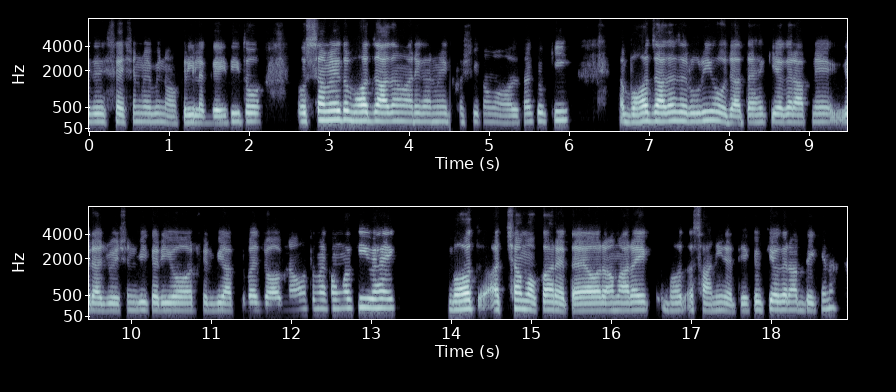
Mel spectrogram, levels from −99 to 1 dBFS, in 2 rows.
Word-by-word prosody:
Recession 165 +1 -3
में 170 -1 -5
भी 170 - -6
नौकरी 150 0 -4
लग 145 -2 -3
गई 140 0 +2
थी। 175 +3 -3
तो 175 -1 0 0.5
उस 175 - -4
समय 205 0 +6
तो 205 0 +5
बहुत 185 -1 +5
ज़्यादा 180 0 +5
हमारे 175 -1 -2
घर 170 0 -4
में 170 0 -6
खुशी 160 +1 -12
का 165 0 -13
माहौल 150 -2 -7
था। 165 - -2
क्योंकि, 185 +3 -5 0.7
बहुत 160 +3 +3
ज़्यादा 180 +1 +6
ज़रूरी 180 0 0
हो 185 -4 0
जाता 145 +1 -1
है 160 - -5
कि 155 - -5
अगर 160 0 +1
आपने 165 +2 -2 0.2
ग्रेजुएशन 150 0 -3
भी 165 +1 -2
करी 155 0 -1
और 150 0 -1
फिर 155 -2 -8
भी 155 - -2
आपके 145 -2 -4
पास 160 0 0
जॉब 145 -1 -1
ना - - -7
हो। 175 +3 -6
तो 190 - -11
मैं 190 0 -1
कहूँगा 190 +2 -2
कि 210 +1 0
वह 200 0 +4
एक 200 0 -1 0.7
बहुत 175 +2 +7 0.2
अच्छा 185 +3 +2
मौका 170 -1 +2
रहता 150 -4 0
है 150 +1 +4
और 155 0 +4
हमारा 155 +1 +1
एक 165 -1 0 0.2
बहुत 155 0 -5
आसानी 155 -1 -4
रहती 135 +1 -6
है, 145 - -4
क्योंकि 165 +3 -3
अगर 170 -1 +2
आप 165 -1 -2
देखे 155 +3 -6
ना, 200 +2 -8
165 Hz, 205 wpm, -22 LUFS, 155-180 Hz, 0.7 s, बहुत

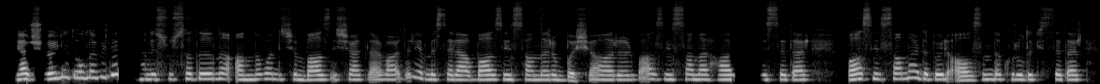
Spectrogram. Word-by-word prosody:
Ya 240 - +5
şöyle 265 +7 +1
de - - -1
olabilir, 310 +9 +2 0.2
hani, 235 0 0
susadığını 250 +2 +1
anlaman 235 +3 0
için 230 -1 -2
bazı 220 +2 +2
işaretler 220 0 -3
vardır 225 0 -2
ya, 295 -4 -1
mesela 220 -2 0
bazı 220 +1 +3
insanların 215 -1 -1
başı 170 -1 -1
ağrır, 215 0 -1
bazı 235 -1 -3
insanlar 225 0 0
hâlsiz 220 +1 +2 0.3
hisseder, 220 -1 -1 0.4
bazı 245 +3 +3
insanlar 255 +4 -1
da 240 - +2
böyle 230 +1 +4
ağzında 225 +4 0
kuruluk 225 -1 0
hisseder. 220 -1 -1
225 Hz, 155 wpm, -24 LUFS, 220-240 Hz, 0.4 s, Ya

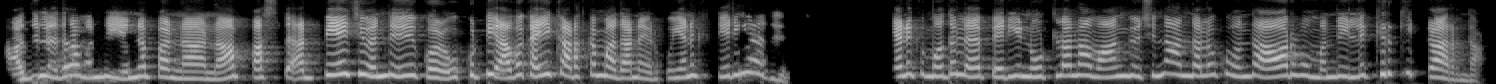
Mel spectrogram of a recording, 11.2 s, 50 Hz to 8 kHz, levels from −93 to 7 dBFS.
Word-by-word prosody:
அதுல 350 +7 0
தான் 370 -6 -1
வந்து 310 +3 -1
என்ன 305 +4 0
பண்ணான்னா, 250 -3 +2 0.2
ஃபஸ்த்து 290 -1 -1
அந்த 275 0 -8
பேஜ் 415 +1 +7
வந்து 350 +1 +1 0.5
குட்டி 370 +4 0
அவள் 380 +5 -3
கைக்கு 400 +1 +4
அடக்கமா 340 -1 -1
தானே 270 -1 0
இருக்கும் 270 +5 -3
எனக்கு 355 0 -5
தெரியாது. 420 +2 -5 0.9
எனக்கு 380 +1 0
முதல்ல 360 0 -1 0.2
பெரிய 310 +3 0
நோட்லா 350 +3 -3
நான் 335 -5 -1
வாங்கி 345 +3 -1
வச்சுருந்தா, 365 +5 -4
அந்த 355 - -3
அளவுக்கு 380 +2 -9
வந்து 330 0 -3
ஆர்வம் 355 -3 -2
வந்து 320 +2 -3
இல்ல 330 +4 -3
கிறுக்கிட்டு 435 +1 -7
தா 295 - +5
இருந்தா. 195 -3 -15
345 Hz, 175 wpm, -21 LUFS, 295-375 Hz, 0.9 s, பேஜ்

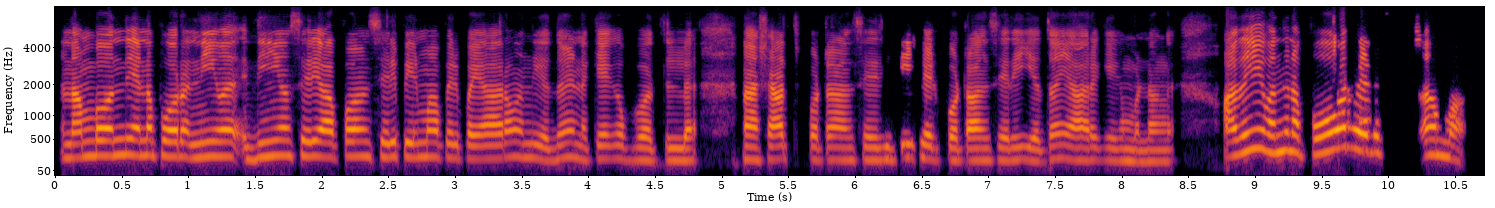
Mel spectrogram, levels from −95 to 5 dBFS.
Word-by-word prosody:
நம்ம 225 +3 +2
வந்து 250 +2 -1
என்ன 245 0 +2
போற! 225 0 +6 0.2
நீ 225 - +1
வ - - +5 0.3
நீயும் 240 +1 -2
சரி, 235 -1 -1
அப்பாவும் 230 0 0
சரி, 220 0 -2
பெரிம்மா, 225 0 -1
பெரிப்பா 200 -2 -3
யாரு 200 +2 +2
வந்து 215 -2 -8
எதுவும் 205 +5 -4
எனக்குக் 185 0 -8
கேக்க 195 0 -4
போறது 175 0 -4
இல்ல. 175 - -2 0.4
நான் 185 -1 +4
ஷார்ட்ஸ் 190 +1 +1
போட்டாலும் 180 -1 -3
சரி, 180 0 -5
ட்ஷிர்ட 205 -3 -2
போட்டாலும் 175 0 +1
சரி, 180 +1 -5
எதும் 195 +4 -4
யாரும் 180 0 -1
கேக்க 170 0 -8
மாட்டாங்க. 160 0 -7 0.4
அதையும் 295 +5 +4
வந்து 300 +1 +1
நான் 255 -2 -5
போற 340 +5 +7
இடத் 280 -2 -6 0.3
ஆமா. 225 -6 -3
205 Hz, 200 wpm, -24 LUFS, 180-230 Hz, 0.4 s, போற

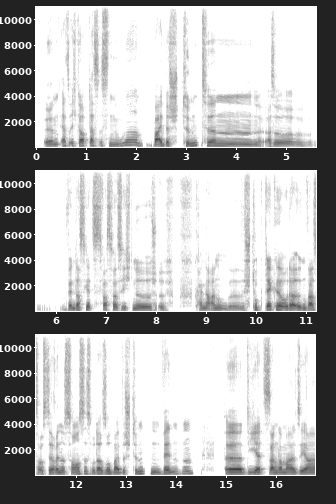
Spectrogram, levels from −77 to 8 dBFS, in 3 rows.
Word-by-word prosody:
Ähm, 125 0 -3
also 140 -1 -5
ich 150 0 -9
glaube, 150 0 +2
das 150 -1 -2
ist 140 +1 -8
nur 165 +7 -5
bei 155 -8 +3
bestimmten 140 -3 -3
also, 115 -1 -5 0.7
wenn 120 +2 -4
das 140 0 -1
jetzt, 135 -1 -4
was 120 +1 -3
weiß 125 -1 -2
ich, 135 +1 -8
ne, 120 0 0
sch - - -11
f 120 -4 -11
f - - -19
keine 115 0 -5
Ahnung, 115 -1 -6
äh, - - -10
Stuckdecke 145 -1 +1
oder 130 0 +5
irgendwas 135 -1 +1
aus 125 +2 -4
der 130 -3 +1
Renaissance 125 +4 -1
ist 155 -1 -6
oder 140 -2 +2
so, 145 +3 0
bei 130 -3 +3
bestimmten 135 -1 -5
Wänden, 145 +9 -1 0.6
äh, 125 -1 +10
die 120 +1 -7
jetzt, 125 -1 +3
sagen 125 +1 +2
wir 125 - +3
mal, 120 0 +2
sehr, 120 0 +4
130 Hz, 150 wpm, -29 LUFS, 120-145 Hz, 0.7 s, äh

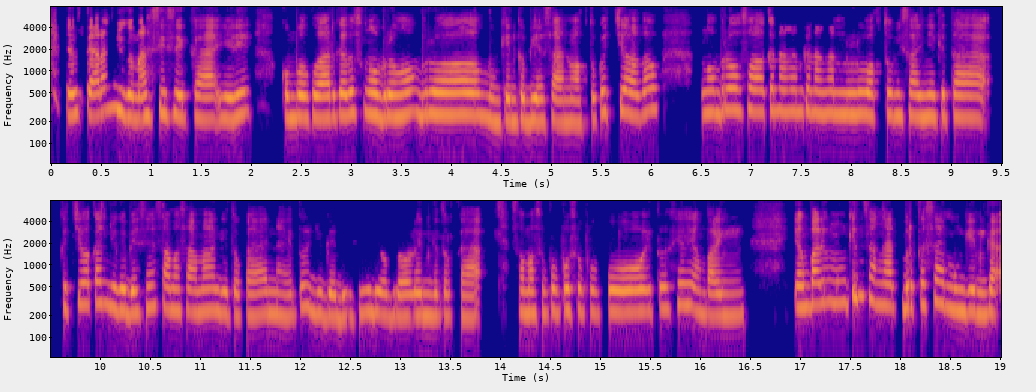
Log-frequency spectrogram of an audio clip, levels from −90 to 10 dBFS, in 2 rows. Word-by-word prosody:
Dan 240 - +5
sekarang 250 +4 +2
juga 245 -5 +5
masih 235 +3 0
sih 235 -2 +2
Kak. 220 -1 +1
Jadi, 230 +4 +2 0.3
kumpul 225 0 +4
keluarga, 230 +1 +5
terus 255 0 +1
ngobrol-ngobrol, 245 +1 +4
mungkin 210 -2 0
kebiasaan 205 -1 +1
waktu 195 +1 -3
kecil 260 -1 0
atau 285 +2 -1 0.4
ngobrol 265 +3 0
soal 275 -1 +2
kenangan-kenangan 270 -1 -2
dulu 250 0 +2
waktu 240 +1 -4
misalnya 235 -1 0
kita 230 - -1
kecil 260 +3 -4
kan 295 0 -2
juga 235 -3 +2
biasanya 220 +4 0
sama-sama 235 -2 -2
gitu 205 -2 -3
kan. 200 +1 -3
Nah 200 -2 -5
itu 260 +7 -6
juga 205 -2 -1
di 190 - -2
sini 220 +2 -4
diobrolin 200 0 0
gitu 195 0 -5
Kak, 185 -1 -3 0.3
sama 215 -1 -2
sepupu-sepupu. 225 0 +1
Itu 245 +2 -4
sih 275 0 -3
yang 225 -4 -4
paling 200 +1 -3 0.5
yang 260 +1 +2
paling 290 +2 +1
mungkin 330 +5 -2
sangat 280 -5 -2
berkesan 275 +3 -2
mungkin 225 -2 +1
Kak. 220 - 0
235 Hz, 160 wpm, -23 LUFS, 215-255 Hz, 0.5 s, Dan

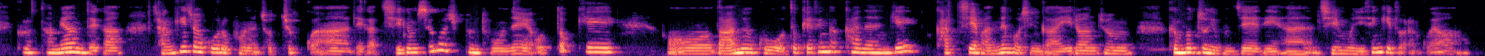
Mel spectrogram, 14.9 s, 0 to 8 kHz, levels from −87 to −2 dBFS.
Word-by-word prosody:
그렇다면 195 +2 +4
내가 155 0 -4 0.3
장기적으로 205 +1 +1
보는 180 +3 -7
저축과 165 -10 -8
내가 - - -10
지금 210 +4 0
쓰고 280 +9 0
싶은 240 -11 +3
돈을 150 -3 -6
어떻게 230 - -1 0.5
어 150 0 -3
나누고 175 +1 +3
어떻게 215 +8 -4
생각하는 225 -6 +3
게 255 +6 +1 0.2
가치에 185 +2 -1
맞는 185 +4 +1
것인가?' 140 -7 -5
이런 155 +2 -4
좀 155 0 -6 0.3
근본적인 195 -4 +7
문제에 140 -1 -4
대한 135 +7 -6
질문이 155 -6 -5
생기더라고요. 220 -3 -3
190 Hz, 285 characters per minute, -18 LUFS, 155-215 Hz, 0.5 s, 근본적인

